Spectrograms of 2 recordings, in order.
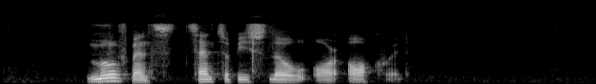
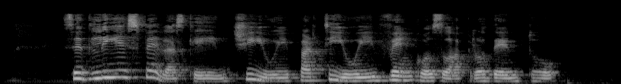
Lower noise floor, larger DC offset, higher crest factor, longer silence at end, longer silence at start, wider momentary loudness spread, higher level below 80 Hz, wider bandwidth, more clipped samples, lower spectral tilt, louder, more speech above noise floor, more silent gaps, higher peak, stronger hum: about the same, -68 dBFS vs -69 dBFS; neither; about the same, 22 dB vs 20 dB; first, 1.95 s vs 0.65 s; first, 0.9 s vs 0.65 s; about the same, 10 LU vs 9 LU; about the same, -66 dBFS vs -66 dBFS; second, 10 kHz vs 11.5 kHz; neither; about the same, -4.5 dB/octave vs -3.5 dB/octave; first, -20 LUFS vs -27 LUFS; first, 48 dB vs 42 dB; neither; first, 0 dBFS vs -8 dBFS; neither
